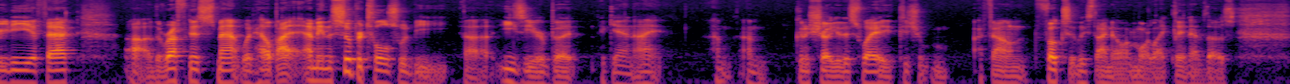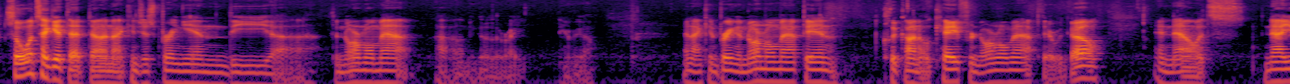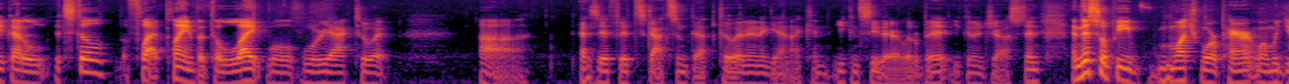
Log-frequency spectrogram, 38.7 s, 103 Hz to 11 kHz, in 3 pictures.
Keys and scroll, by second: 24.1 alt+space.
